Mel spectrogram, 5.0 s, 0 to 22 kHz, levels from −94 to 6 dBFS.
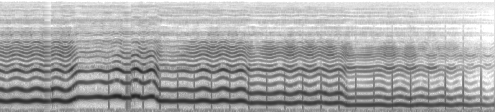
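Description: At 0.45 to 0.53 s a burst of packet loss hits the music. About 60 ms of it was extended from the last sound and faded out, then roughly 60 ms is simply missing before playback jumps ahead. On a spectrogram the harmonics smear flat and dim, then break off abruptly.

From 1.10 s to the end a train of clicks ticks steadily over the music at about 5.7 per second, evenly spaced and roughly as loud as the music itself. The likely cause is electrical interference or a faulty connection. Each click shows as a thin vertical line on the spectrogram and a sharp spike in the waveform.

At 1.27 to 1.33 s a short concealed packet loss leaves a brief smear. About 40 ms never arrived, and the receiver filled it by continuing the preceding sound before blending back. The spectrogram shows a short stretch of frozen, blurred partials, and the waveform a repetitive patch.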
